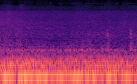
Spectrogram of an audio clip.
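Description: Steady low rumble with no distinct events.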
